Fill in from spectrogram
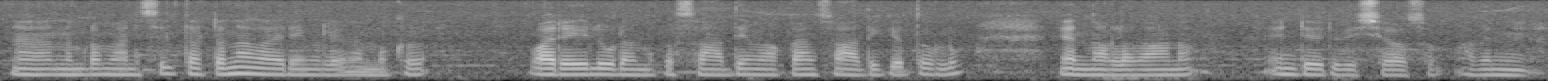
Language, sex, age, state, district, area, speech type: Malayalam, female, 30-45, Kerala, Alappuzha, rural, spontaneous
